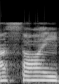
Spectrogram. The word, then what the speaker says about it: สร้อย: ดี ค่ะ อะไร ฮะ สร้อย อ่าน ว่า สร้อย นะ คะ เด็ก ๆ เวลา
